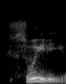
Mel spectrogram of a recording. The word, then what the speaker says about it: Saweetie: Saweetie.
